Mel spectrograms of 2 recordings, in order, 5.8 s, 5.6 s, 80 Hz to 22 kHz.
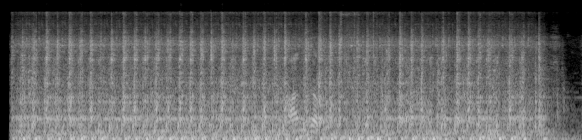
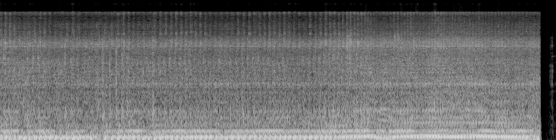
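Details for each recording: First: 100cc motorcycle engine at slow idle: quick, uneven light tapping about three per second over the exhaust beat; sounds like rod knock but disappears with slight throttle, caused by a loose bearing plate nut. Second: 100cc motorcycle after repair: smooth, regular idle putter with no knocking before shutdown. It previously had a rod-like knock at slow idle that disappeared with throttle, caused by worn parts with play touching. Normal idle.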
